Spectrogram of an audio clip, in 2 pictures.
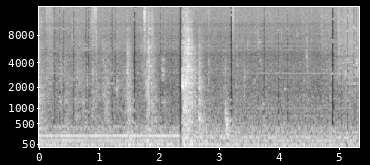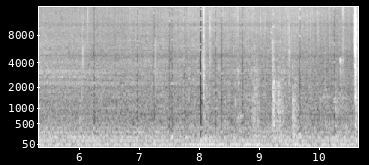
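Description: Tomatoes cooking down in a pan on the stove, sizzling, with a spoon stirring and a sharp knock against the pan about two seconds in.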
